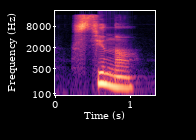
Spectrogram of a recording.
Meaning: wall (of a building)
- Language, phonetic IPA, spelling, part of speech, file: Ukrainian, [sʲtʲiˈna], стіна, noun, Uk-стіна.ogg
